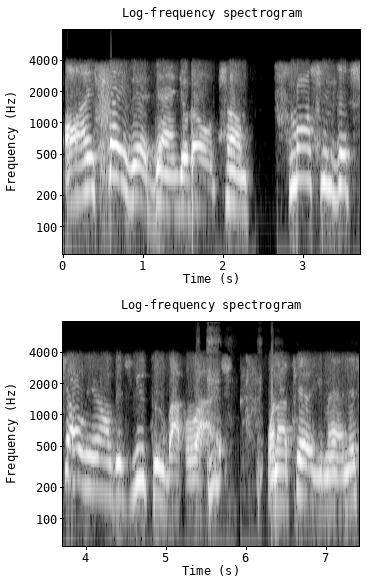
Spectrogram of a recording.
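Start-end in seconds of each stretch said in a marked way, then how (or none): 0.0-5.7 English accent, put on for show. A caller to a sports radio show opens his call in an English accent. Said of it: "was that an English accent?".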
